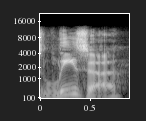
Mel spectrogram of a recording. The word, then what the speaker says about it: Liza: but um and so so it's Lisa yeah but it's spelled l IA so wait have you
